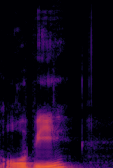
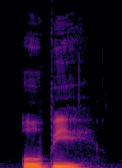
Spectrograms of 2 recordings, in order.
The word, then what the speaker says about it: Obi: Jeder kennt den Baumarkt Obi. Der Name kommt ursprünglich aus Frankreich und geht auf das französisch ausgesprochene Hobby zurück. Also Obi, Hobby.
